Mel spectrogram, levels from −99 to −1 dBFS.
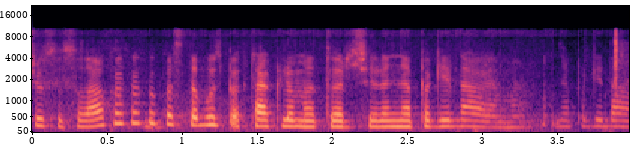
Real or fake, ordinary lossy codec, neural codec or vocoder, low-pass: fake; Opus, 32 kbps; vocoder, 22.05 kHz, 80 mel bands, WaveNeXt; 9.9 kHz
